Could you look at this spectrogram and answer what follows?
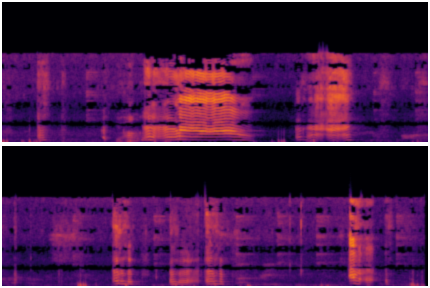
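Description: Short infant cry and fussy babbling sounds with quiet gaps, with an adult voice faintly in the room.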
